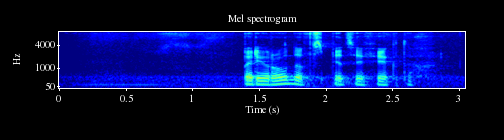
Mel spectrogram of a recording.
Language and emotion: Russian, neutral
